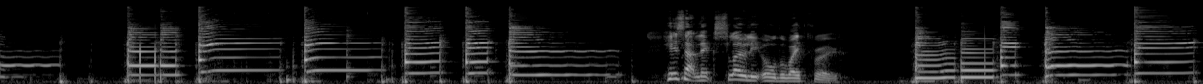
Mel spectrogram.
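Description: Two sharp pops in quick succession land between 1.40 and 1.57 s, peaking around 20 dB above the surrounding sound, and a single softer pop follows at 9.85 to 9.87 s, roughly 10 dB above it. The sound carries on beneath both. These are loud pops, likely caused by a sudden voltage step or pulse, such as a plug, switch, static discharge or driver glitch, that was added to the signal and then shaped by the downstream circuitry into a brief thump.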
